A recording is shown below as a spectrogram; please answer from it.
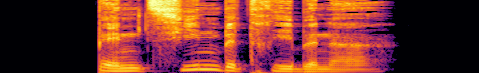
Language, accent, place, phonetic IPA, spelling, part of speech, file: German, Germany, Berlin, [bɛnˈt͡siːnbəˌtʁiːbənɐ], benzinbetriebener, adjective, De-benzinbetriebener.ogg
- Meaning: inflection of benzinbetrieben: 1. strong/mixed nominative masculine singular 2. strong genitive/dative feminine singular 3. strong genitive plural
